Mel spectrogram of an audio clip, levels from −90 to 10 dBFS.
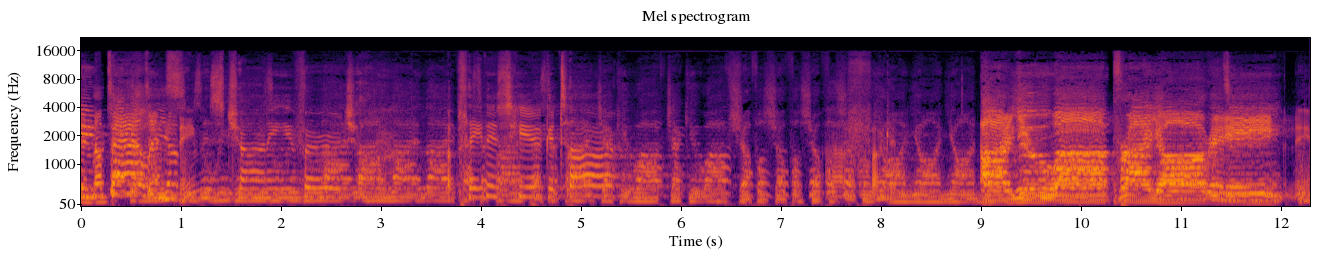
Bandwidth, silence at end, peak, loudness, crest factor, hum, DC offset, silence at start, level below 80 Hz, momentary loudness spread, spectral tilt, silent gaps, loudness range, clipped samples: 16 kHz; 0 s; -2 dBFS; -18 LUFS; 16 dB; none; under 0.1%; 0 s; -50 dBFS; 13 LU; -4.5 dB/octave; none; 11 LU; under 0.1%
